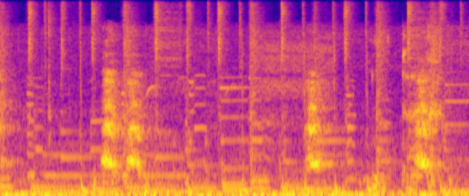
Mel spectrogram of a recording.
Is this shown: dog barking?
yes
